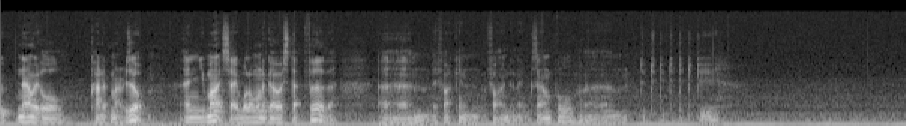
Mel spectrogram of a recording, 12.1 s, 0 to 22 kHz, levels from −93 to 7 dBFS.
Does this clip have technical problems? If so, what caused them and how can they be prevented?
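Yes. Word clock ticks sound from 0.20 s to 11.97 s, roughly every fifth of a second. The receiving clock drifts against the sender's by around 100 ppm. Each slip drops or repeats one sample. Lock the receiver to the sender's word clock.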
